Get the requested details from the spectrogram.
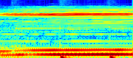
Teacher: so E is a front closed vowel produce with spread lips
